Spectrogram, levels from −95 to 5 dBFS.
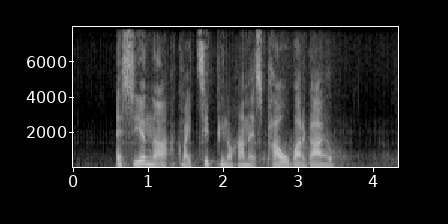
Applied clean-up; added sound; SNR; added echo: neural separator model SepFormer DNS4.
